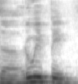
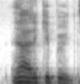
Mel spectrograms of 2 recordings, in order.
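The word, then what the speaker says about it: Riqui Puig: That is, first is Trincao, and second is Rui Puig. Like, I don't know how you pronounce it. Ricky Puig.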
